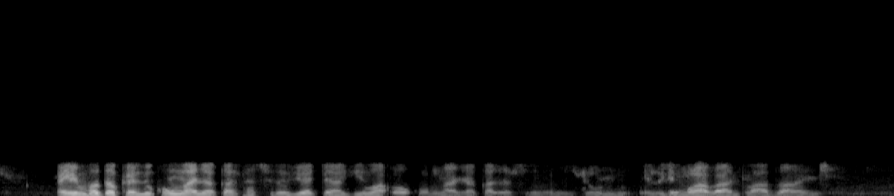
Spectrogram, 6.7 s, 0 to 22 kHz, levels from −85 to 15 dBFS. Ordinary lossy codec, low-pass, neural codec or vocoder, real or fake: Opus, 24 kbps; 3.6 kHz; codec, 24 kHz, 1.5 kbps, HILCodec; fake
